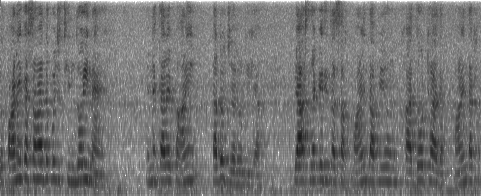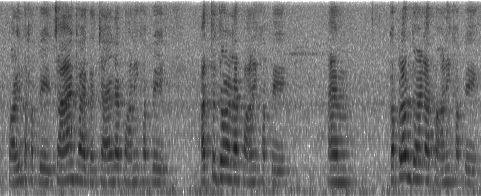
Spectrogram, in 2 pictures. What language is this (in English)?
Sindhi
